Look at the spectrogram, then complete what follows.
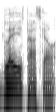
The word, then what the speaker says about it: Blaise Pascal: And long ago, a man by the name of, I believe it's pronounced Blaise Pascal.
